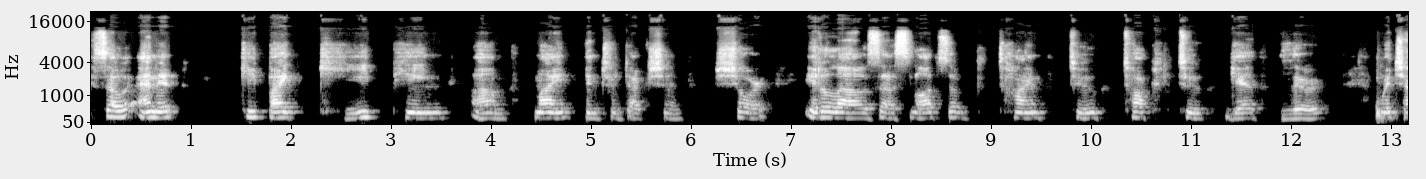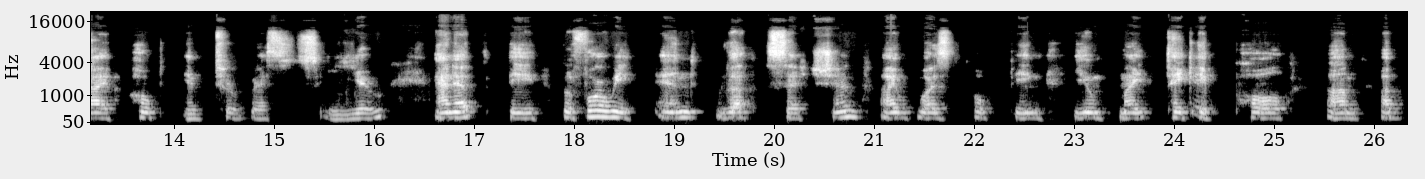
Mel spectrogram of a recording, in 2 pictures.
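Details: Adult man with sudden adult-onset stuttering that began five years ago, attributed to functional neurological disorder with seizures; it started as initial-sibilant stuttering and is now mostly syllable-level blocks, and he is fluent in a mirror or with a fake accent: stuttering (blocks).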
